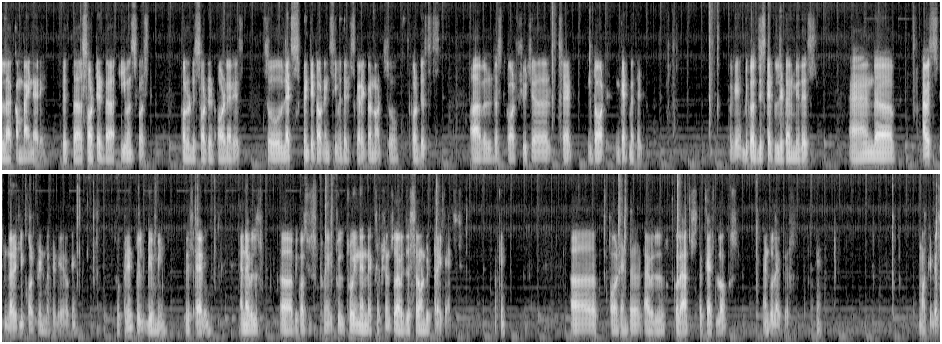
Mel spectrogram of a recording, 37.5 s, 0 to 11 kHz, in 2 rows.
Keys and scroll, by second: 10.8 Return, 25.1 alt+Return, 30.9 alt+Return.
